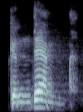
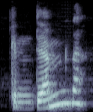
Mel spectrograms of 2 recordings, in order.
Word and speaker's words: condemn: Not damn. Damn. Condemn. Not condemned. Condemn.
